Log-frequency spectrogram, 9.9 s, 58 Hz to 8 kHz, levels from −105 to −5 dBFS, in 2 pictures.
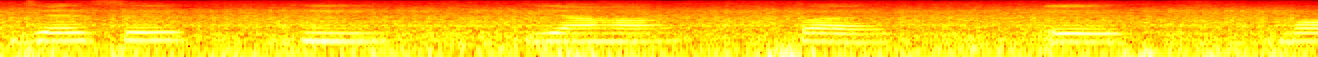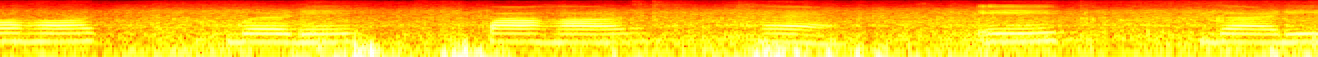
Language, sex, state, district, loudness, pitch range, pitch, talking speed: Hindi, female, Chandigarh, Chandigarh, -17 LUFS, 215-230 Hz, 225 Hz, 65 wpm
